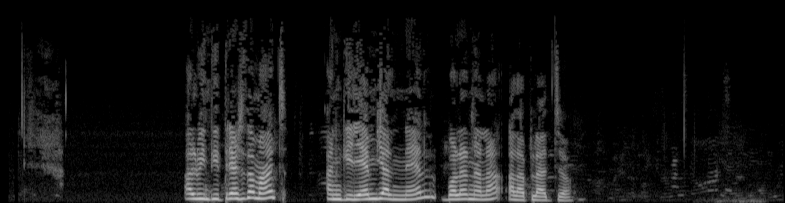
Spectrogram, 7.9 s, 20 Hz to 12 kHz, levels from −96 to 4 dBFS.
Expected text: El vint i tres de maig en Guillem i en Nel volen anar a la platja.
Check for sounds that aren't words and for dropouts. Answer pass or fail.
pass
